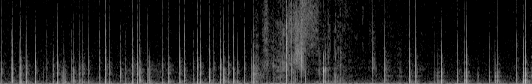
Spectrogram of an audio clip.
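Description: Long nails tap and scratch a closed, solid hardcover book with a glossy paper dust jacket, working over the cover and spine. Around forty quick, dry, clicky taps with almost no ring are heard, broken around the middle by a brighter, hissing scratch across the glossy surface. A faint steady low hum runs underneath.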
